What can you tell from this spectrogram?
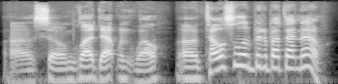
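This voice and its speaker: A man's voice: mid-range voice, wildly swooping pitch, a little fast. A tired man co-hosting a gaming podcast, rambling casually with self-deprecating humor. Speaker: podcast co-host. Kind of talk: casual chat.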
